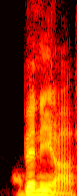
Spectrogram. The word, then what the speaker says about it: Benioff: Benioff. I say Benioff, but it may not be accurate.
